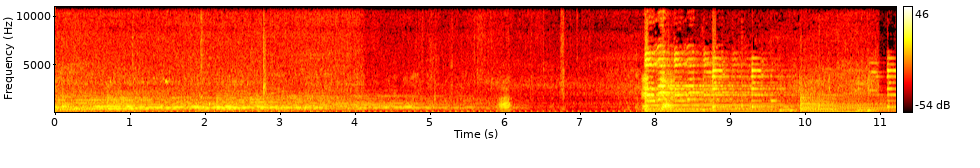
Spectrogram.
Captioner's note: man talking in Pangasinan dialect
